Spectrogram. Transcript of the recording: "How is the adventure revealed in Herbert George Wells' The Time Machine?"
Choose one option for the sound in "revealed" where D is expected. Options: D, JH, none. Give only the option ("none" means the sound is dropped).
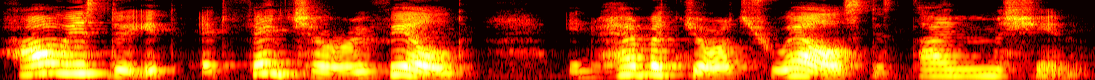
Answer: D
